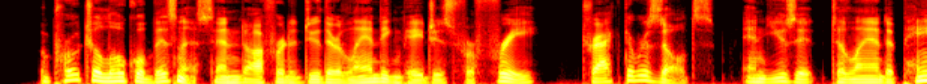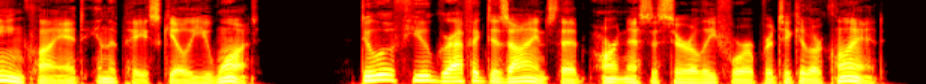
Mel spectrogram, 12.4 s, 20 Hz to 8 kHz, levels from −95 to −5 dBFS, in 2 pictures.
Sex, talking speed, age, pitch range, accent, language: male, 205 wpm, 30-49, 90-130 Hz, American, English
